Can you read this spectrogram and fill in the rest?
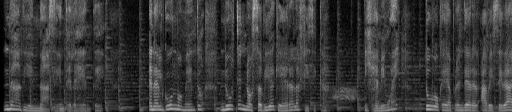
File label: SPANISH VO; SPANISH DEMO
